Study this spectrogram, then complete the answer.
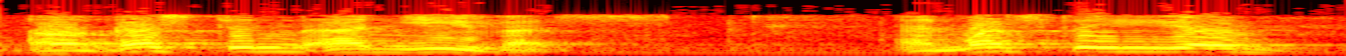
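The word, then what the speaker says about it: Anievas: His name is Augustin Anyevus.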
